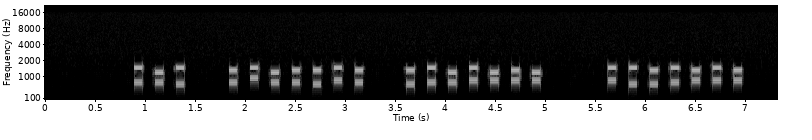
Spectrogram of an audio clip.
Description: DTMF, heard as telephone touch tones, dialled by machine, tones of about 80 ms. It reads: 643 5#45295 2649787 9326898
